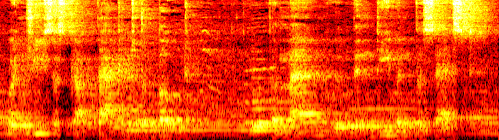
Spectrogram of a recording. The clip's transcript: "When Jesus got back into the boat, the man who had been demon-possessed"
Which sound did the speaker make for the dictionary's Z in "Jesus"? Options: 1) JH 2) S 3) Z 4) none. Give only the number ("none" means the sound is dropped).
3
